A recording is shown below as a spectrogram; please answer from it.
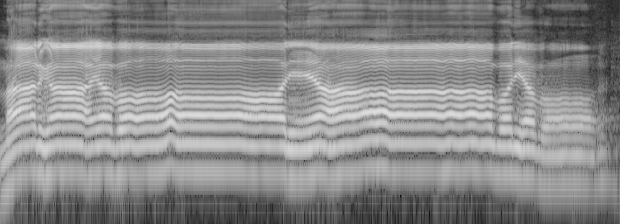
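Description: A man's voice chanting one long held phrase of a Yazidi religious chant, with small ornamental turns in pitch, stepping down to a lower note near the end.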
